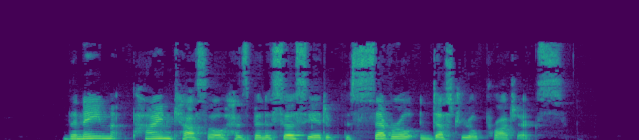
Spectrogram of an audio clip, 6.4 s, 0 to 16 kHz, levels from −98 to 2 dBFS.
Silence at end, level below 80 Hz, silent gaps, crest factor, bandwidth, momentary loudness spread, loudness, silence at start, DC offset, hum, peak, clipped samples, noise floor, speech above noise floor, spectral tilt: 0.8 s; -74 dBFS; none; 18 dB; 11.5 kHz; 11 LU; -26 LUFS; 0.65 s; under 0.1%; none; -8 dBFS; under 0.1%; under -90 dBFS; over 64 dB; -4 dB/octave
